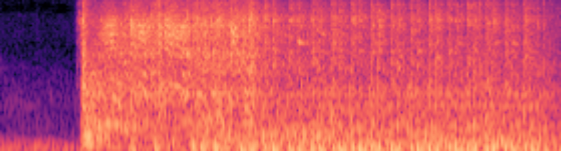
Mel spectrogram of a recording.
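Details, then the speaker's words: Grasshopper mower: engine catches at once and settles into a steady even idle with no misses or knocks; normal start. "Okay, so it started. You know what? Let's start it and let it run."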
